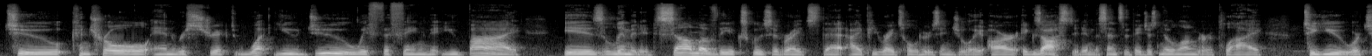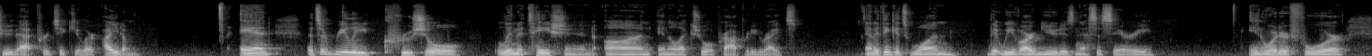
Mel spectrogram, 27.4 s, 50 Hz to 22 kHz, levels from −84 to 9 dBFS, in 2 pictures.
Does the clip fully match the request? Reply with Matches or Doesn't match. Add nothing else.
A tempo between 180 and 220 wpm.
Doesn't match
